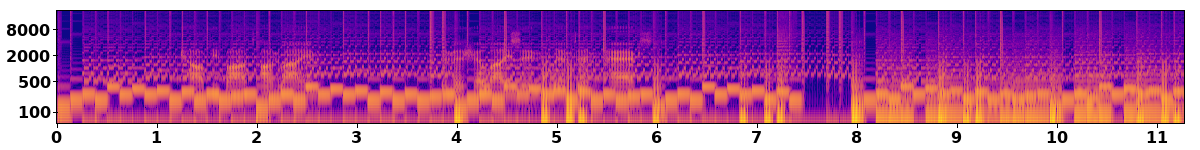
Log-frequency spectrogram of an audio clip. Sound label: chiptune mono; libomv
